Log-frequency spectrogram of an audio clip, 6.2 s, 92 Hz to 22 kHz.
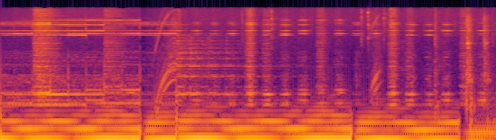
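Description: An electronic beat pattern playing back in FL Studio: a heavy, steady bass under synth chords, with a rising sweep about two seconds in. The sound cuts out briefly three times, near two seconds, after four seconds and just before the end, while the pattern is being shaped with the ShaperBox 3 plugin.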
